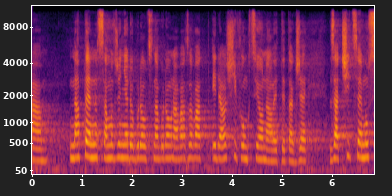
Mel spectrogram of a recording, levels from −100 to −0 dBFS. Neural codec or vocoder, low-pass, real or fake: vocoder, 24 kHz, 100 mel bands, Vocos; 10.8 kHz; fake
